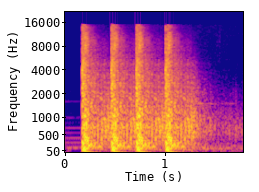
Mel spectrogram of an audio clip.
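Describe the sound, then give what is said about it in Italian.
Four loud gunshots ring out in quick, evenly spaced succession as Michelle opens fire on Scott, each a sharp full-bodied crack, followed by a reverberant tail that fades away. No one speaks. “Fu allora che apparvero Joseph e Michelle e la stessa Michelle aprì il fuoco su Scott, sparandogli per quattro volte.”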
